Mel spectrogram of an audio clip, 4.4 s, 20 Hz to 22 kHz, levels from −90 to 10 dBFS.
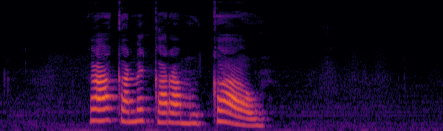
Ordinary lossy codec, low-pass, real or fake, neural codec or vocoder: none; none; real; none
